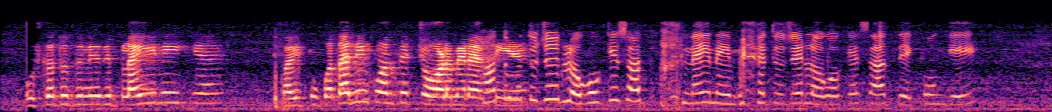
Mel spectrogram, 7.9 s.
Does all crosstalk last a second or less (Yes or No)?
Yes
